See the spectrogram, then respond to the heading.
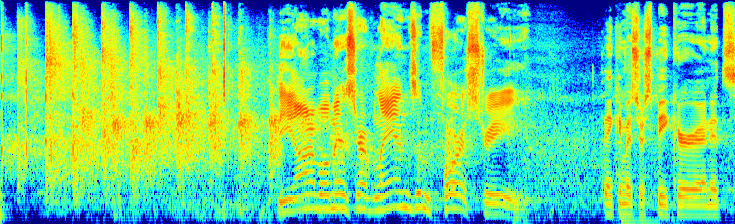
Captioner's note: some Applause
